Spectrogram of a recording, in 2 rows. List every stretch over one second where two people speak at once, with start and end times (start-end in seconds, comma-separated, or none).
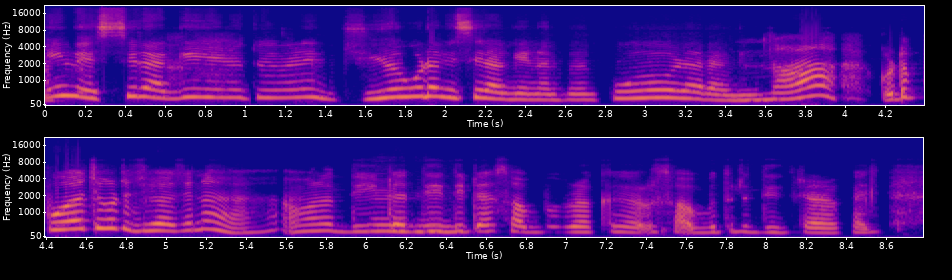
none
